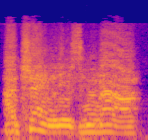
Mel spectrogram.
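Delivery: high, curt woman's voice; sharp. A narrator's reading. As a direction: announce it sharply, brooking no argument. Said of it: "says Annette sharply".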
